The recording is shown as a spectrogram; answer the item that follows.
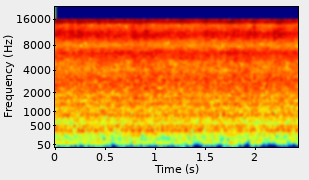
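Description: Covered wok cooking over a lit gas burner: a steady hiss of flame and food heating under the steel lid, with a faint low hum underneath.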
